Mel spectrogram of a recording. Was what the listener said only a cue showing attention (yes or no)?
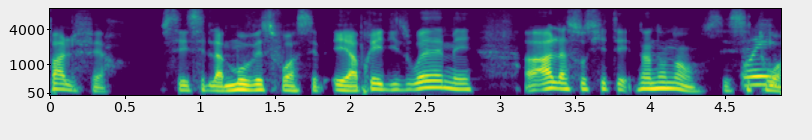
no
